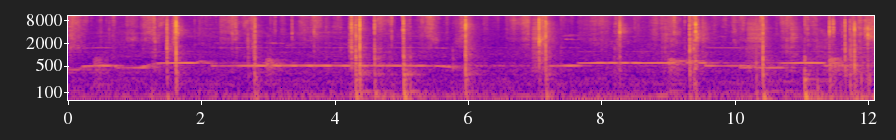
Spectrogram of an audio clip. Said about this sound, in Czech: A já už se dívám na vaši fotku, míchám u toho karty a my se spolu podíváme, co nám Tarot poví o vás dvou.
